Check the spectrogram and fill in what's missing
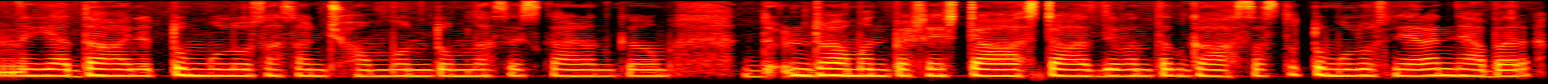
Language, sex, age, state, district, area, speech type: Kashmiri, female, 30-45, Jammu and Kashmir, Shopian, rural, spontaneous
